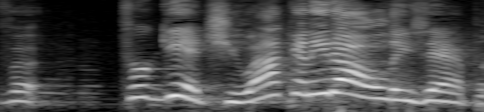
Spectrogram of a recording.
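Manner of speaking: high, loud, angry cartoon voice. Voice actor answering an interviewer's request for a line, in angry Applejack voice. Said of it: "in an angry Applejack voice".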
